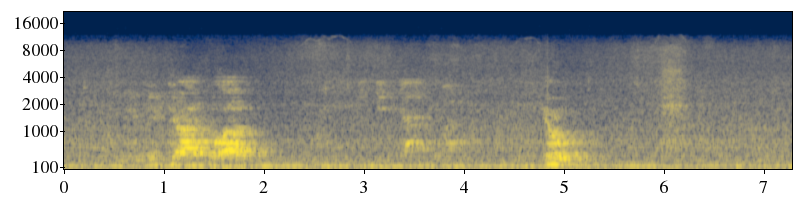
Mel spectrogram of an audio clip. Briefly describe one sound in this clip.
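A man speaks into a microphone with pauses, heard through loudspeakers in a large echoing hall.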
